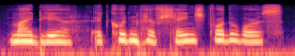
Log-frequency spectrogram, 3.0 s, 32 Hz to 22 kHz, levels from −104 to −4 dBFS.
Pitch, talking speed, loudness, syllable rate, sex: 185 Hz, 185 wpm, -17 LUFS, 4.4 syllables/s, female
